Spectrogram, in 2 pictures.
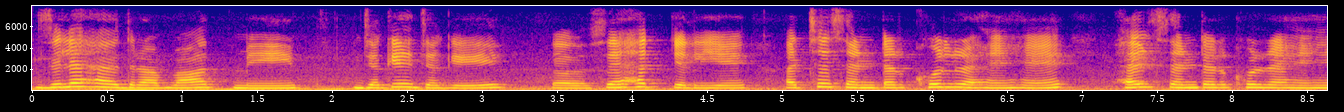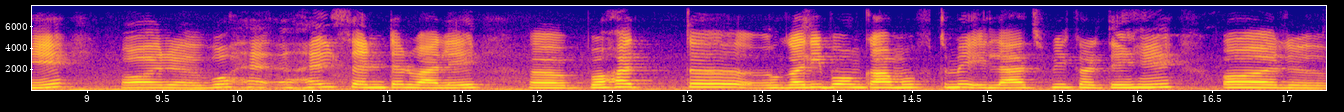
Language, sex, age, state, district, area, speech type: Urdu, female, 18-30, Telangana, Hyderabad, rural, spontaneous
